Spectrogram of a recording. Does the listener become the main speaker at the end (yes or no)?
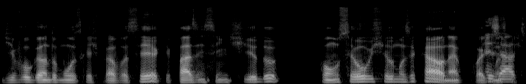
no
